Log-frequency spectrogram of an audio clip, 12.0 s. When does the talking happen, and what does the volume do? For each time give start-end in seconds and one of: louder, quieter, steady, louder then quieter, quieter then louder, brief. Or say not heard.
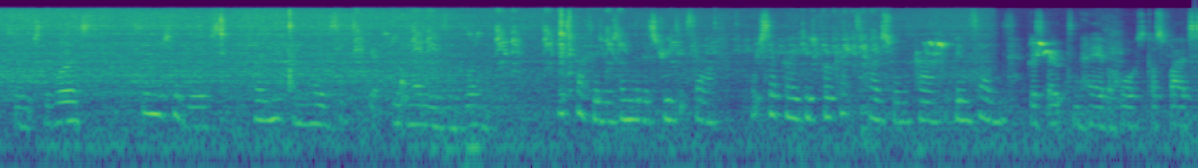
0.0-11.9 steady.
